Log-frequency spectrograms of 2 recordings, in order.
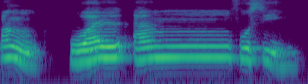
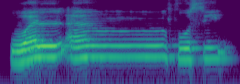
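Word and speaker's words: وَالْأَنْفُسِ: Yang salah itu berubah jadi eng wal anfusi. Jadi sebenarnya yang kita pelajari itu bersama Mtada Masiah semua huruf ikhfa itu bukan eng ya tapi samar dan lidahnya langsung ke makhraj huruf tersebut. Misalnya tadi makhrajnya adalah huruf apa? Huruf ta misalnya. Jadi Oh huruf fa ya. Fa i wal langsung ke fa. Fa fa itu kan bibir gigi gigi dari atas nempel ke bibir bawah kan ya.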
